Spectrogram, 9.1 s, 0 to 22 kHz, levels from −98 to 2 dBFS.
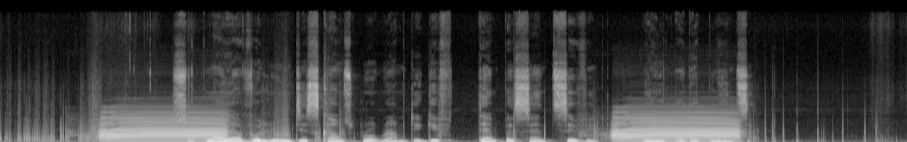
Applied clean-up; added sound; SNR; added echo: none; Wind instrument, woodwind instrument; -2 dB; none.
